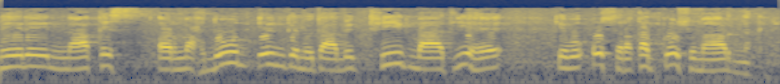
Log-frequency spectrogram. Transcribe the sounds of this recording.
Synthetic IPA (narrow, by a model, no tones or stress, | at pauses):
meːɾenaːqɪs | ɔːɾmɐhd̪uːd̪ɪlmkemʊt̪aːbɪq̚ʈʰiːkbaːt̪jeɦɛ | keʋoʊsɾɐqət̪koʃʊmaːɾnɐkɐɾeː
